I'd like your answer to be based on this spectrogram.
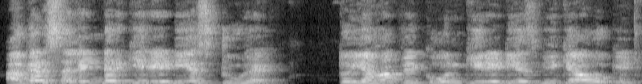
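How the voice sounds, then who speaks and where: A man teaching a maths lesson step by step, often checking whether students follow and slowly dictating terms as he writes. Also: high voice, vocal fry, a bit bright, distant mic. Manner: dictates English terms slowly while writing. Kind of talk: board-work maths lesson. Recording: roomy sound, voice away from mic.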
